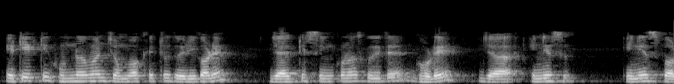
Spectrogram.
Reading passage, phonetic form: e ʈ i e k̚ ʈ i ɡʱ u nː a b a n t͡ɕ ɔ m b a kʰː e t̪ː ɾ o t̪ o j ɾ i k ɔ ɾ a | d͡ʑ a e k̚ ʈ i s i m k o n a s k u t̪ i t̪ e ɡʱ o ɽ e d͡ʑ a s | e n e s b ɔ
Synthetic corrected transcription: e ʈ i e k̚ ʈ i ɡʱ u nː a m a n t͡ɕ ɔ m b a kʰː e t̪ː ɾ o t̪ o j ɾ i k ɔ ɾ e | d͡ʑ a e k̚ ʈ i s i ŋ k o n a s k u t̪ i t̪ e ɡʱ o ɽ e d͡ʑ a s | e n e s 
